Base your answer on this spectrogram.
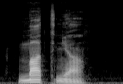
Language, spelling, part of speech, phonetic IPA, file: Polish, matnia, noun, [ˈmatʲɲa], Pl-matnia.ogg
